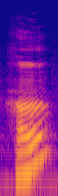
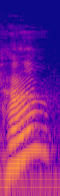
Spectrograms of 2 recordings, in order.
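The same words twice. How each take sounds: First: It is said at a lower pitch. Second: It is said at a higher pitch.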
